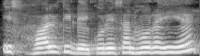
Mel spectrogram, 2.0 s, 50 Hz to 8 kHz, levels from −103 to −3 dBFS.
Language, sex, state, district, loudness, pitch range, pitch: Hindi, female, Chhattisgarh, Raipur, -12 LUFS, 245-290 Hz, 260 Hz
